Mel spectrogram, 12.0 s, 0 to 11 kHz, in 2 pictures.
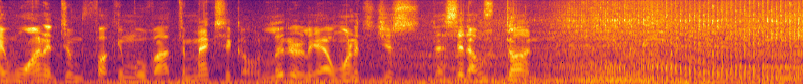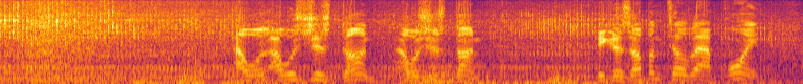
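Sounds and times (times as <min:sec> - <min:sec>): vehicle engine driving past: 0:02.9 - 0:12.0
steady low rumble: 0:06.6 - 0:12.0.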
